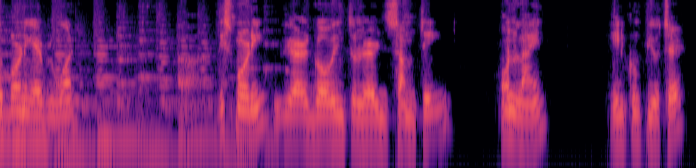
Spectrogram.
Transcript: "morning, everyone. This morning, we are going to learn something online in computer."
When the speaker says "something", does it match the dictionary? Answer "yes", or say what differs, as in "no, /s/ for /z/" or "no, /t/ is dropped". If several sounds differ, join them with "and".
no, /t/ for /θ/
